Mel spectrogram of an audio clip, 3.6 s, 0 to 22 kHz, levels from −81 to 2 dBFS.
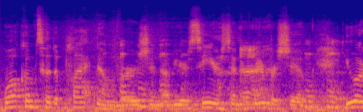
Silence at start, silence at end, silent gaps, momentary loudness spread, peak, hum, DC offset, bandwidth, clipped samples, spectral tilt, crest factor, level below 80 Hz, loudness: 0 s; 0 s; none; 3 LU; -10 dBFS; none; under 0.1%; 17 kHz; under 0.1%; -4.5 dB/octave; 10 dB; -34 dBFS; -20 LUFS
